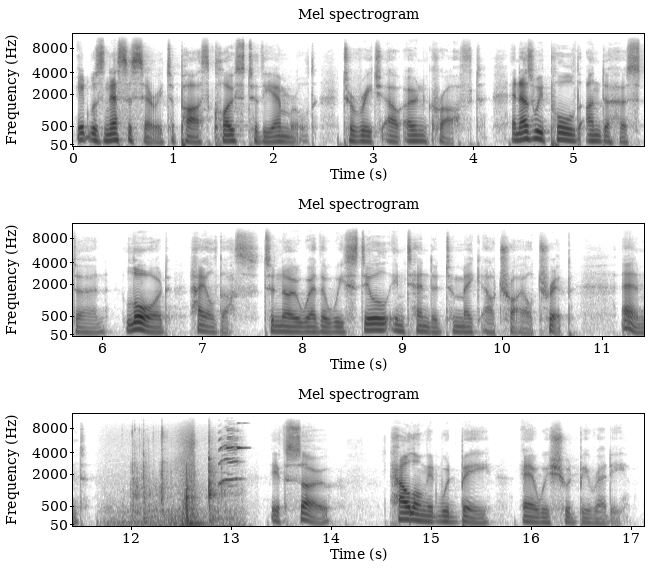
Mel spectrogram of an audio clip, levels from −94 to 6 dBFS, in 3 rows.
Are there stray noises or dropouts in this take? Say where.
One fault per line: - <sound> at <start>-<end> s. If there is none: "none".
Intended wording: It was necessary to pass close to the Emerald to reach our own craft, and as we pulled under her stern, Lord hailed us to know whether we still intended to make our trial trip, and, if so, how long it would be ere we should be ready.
- squeak at 11.7-13.2 s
